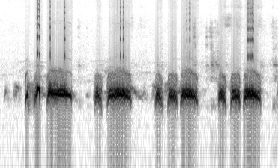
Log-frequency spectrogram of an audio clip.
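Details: Spotted dove cooing in the Cườm Sa style, noted for a beautiful voice: low, mellow phrases repeat about every second and a half, each one or two short clipped notes leading into a longer rolling coo.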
